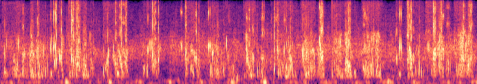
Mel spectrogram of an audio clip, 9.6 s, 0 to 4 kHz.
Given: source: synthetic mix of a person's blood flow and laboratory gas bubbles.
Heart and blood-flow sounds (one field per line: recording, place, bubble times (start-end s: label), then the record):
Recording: Doppler ultrasound of blood flow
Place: subclavian vein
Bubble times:
0.02-1.29 s: bubbles
1.34-1.88 s: bubbles
2.03-2.58 s: bubbles
2.83-3.25 s: bubbles
3.60-3.65 s: bubbles
3.69-4.02 s: bubbles
4.12-4.74 s: bubbles
4.84-5.33 s: bubbles
5.39-5.95 s: bubbles
6.00-6.51 s: bubbles
6.63-7.15 s: bubbles
7.21-7.69 s: bubbles
7.88-9.51 s: bubbles
From the record:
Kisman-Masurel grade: 342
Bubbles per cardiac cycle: rolling drumbeat, 9 or more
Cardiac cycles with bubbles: 100%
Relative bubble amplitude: moderate (0.250 to 0.450)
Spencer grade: 3 (all of the cardiac periods contain showers or single bubble signals, but not dominating or overriding the cardiac motion signals)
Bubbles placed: anywhere in the cardiac cycle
